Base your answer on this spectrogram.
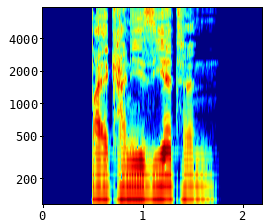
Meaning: inflection of balkanisieren: 1. first/third-person plural preterite 2. first/third-person plural subjunctive II
- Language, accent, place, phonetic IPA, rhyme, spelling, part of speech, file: German, Germany, Berlin, [balkaniˈziːɐ̯tn̩], -iːɐ̯tn̩, balkanisierten, adjective / verb, De-balkanisierten.ogg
